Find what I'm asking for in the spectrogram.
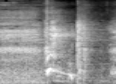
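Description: A single sneeze at a livestream, a sharp gasping intake followed by a quick burst, near and fairly loud, with room noise before and after and no talking.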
